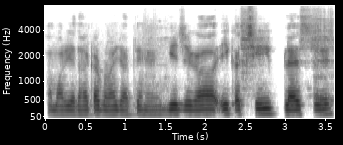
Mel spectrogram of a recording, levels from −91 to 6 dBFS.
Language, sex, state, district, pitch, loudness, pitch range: Hindi, male, Bihar, Jamui, 120 Hz, -20 LUFS, 115-125 Hz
